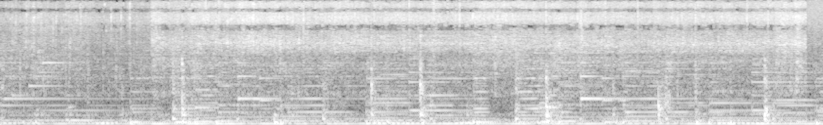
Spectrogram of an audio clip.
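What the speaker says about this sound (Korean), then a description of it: "떡이 튀겨지듯이 해야 되기 때문에 기름에서 잘 익을 수 있도록 너무 뒤적거리지 않는 게 좋아요" Tteokbokki rice cakes fry in oil over high heat in a well-coated pan, a loud, steady, close sizzle with occasional light clinks and taps from stirring, no talking.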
